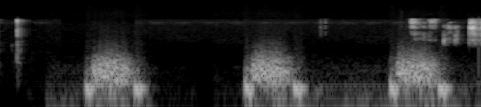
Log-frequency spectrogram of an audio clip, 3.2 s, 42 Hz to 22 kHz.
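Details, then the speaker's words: Pulmonary stenosis: three regular heartbeats, about 62 a minute, with a harsh systolic murmur that grows then fades before each second sound. "Y bueno, este sería el soplo que encontraremos en la auscultación."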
